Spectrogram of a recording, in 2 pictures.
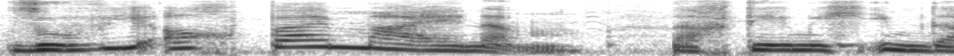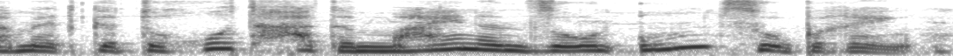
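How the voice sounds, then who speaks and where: An actress playing a jealous, venomous royal mistress in a historical docudrama, haughty and scornful. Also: female voice, mid-range voice, animated, moderate pace, darkish tone, husky. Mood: haughty, biting. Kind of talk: dubbed historical docudrama dialogue.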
